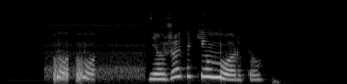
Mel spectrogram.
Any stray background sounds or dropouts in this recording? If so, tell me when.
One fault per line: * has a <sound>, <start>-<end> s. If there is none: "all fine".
* has a laugh, 0.5-1.0 s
